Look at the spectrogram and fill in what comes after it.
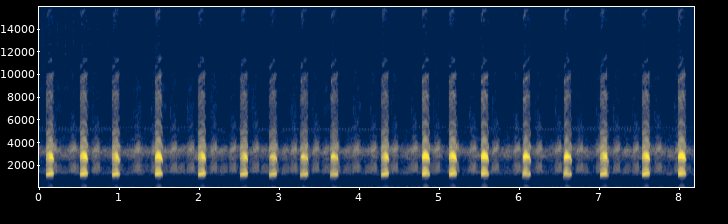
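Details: Fejervarya kawamurai in Itoshima paddy fields, Fukuoka, Japan: around twenty crisp, nasal croaking pulses repeated quickly and almost evenly, layered over a persistent droning chorus of further frogs in the distance.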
